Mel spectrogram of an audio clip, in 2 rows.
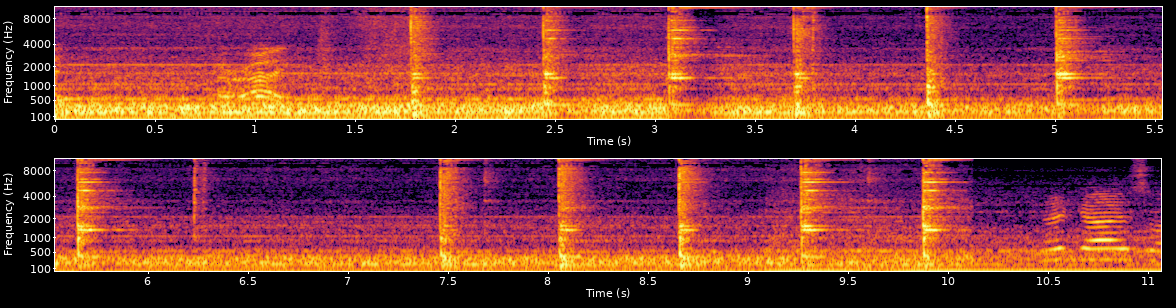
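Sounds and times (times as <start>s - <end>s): hammer striking steel bar: 1.8s - 6.4s, 7.4s - 10.2s.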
